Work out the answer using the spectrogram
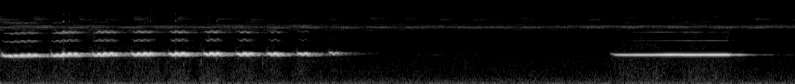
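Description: Variegated Tinamou: about ten pure, mellow whistles at roughly three per second, then after a pause one long, level whistled note. No other sounds.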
